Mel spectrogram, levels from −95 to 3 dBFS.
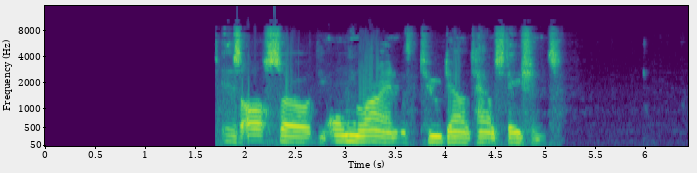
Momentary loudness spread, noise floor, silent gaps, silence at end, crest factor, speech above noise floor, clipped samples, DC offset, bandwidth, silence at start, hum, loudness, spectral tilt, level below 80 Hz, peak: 12 LU; -69 dBFS; none; 1.3 s; 14 dB; 58 dB; under 0.1%; under 0.1%; 9.4 kHz; 1.75 s; none; -12 LUFS; -5 dB/octave; -52 dBFS; 0 dBFS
